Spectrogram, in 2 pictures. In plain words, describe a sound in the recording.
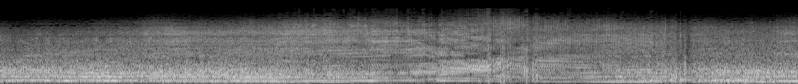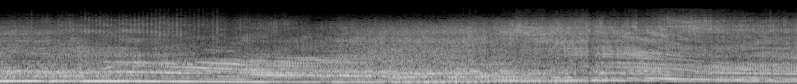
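Wet tyres hiss on the track.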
